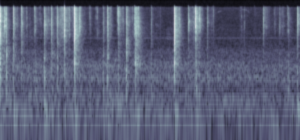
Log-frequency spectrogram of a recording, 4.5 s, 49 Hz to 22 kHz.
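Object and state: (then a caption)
Plastic laptop keyboard being typed on. Fingertips type on the black plastic keycaps of a dark laptop resting on a wooden desk. About 17 short, bright, dry key taps come at an uneven pace, with a few noticeably louder clicks standing out among softer ones.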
